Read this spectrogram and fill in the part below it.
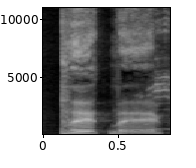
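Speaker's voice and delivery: loud, sinister put-on demonic voice. Showing how the game startup might say its name: put-on demonic voice. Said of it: "I bet it's going".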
